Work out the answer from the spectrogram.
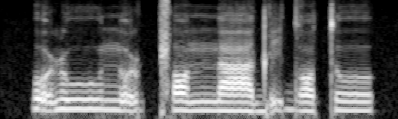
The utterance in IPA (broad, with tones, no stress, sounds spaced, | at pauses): o̰˨ ɳ uː˨ n o̰˨ ɭ ǁ ɔ˨ nː aː˨ d ɽ ḭ˦ d ɔ˨ t ʊ˦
